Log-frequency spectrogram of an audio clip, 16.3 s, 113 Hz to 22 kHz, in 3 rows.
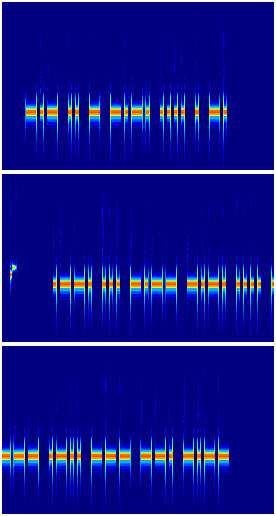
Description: Morse code, heard as a keyed tone, about 17 wpm, 700 Hz. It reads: KITCHEN PSYCHOLOGY
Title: Sentences from Top 1400 Words - New Word Drill - 17wpm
